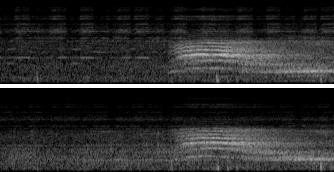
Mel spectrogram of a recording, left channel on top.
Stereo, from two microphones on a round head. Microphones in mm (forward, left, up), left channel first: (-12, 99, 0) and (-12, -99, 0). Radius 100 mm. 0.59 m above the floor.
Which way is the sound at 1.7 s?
55° left (ahead or behind).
